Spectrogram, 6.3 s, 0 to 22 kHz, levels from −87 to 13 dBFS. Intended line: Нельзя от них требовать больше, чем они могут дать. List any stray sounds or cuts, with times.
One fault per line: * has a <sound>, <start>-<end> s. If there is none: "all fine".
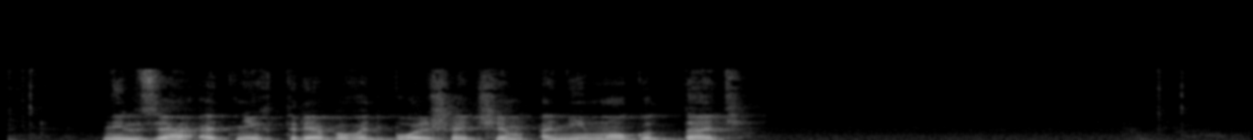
all fine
